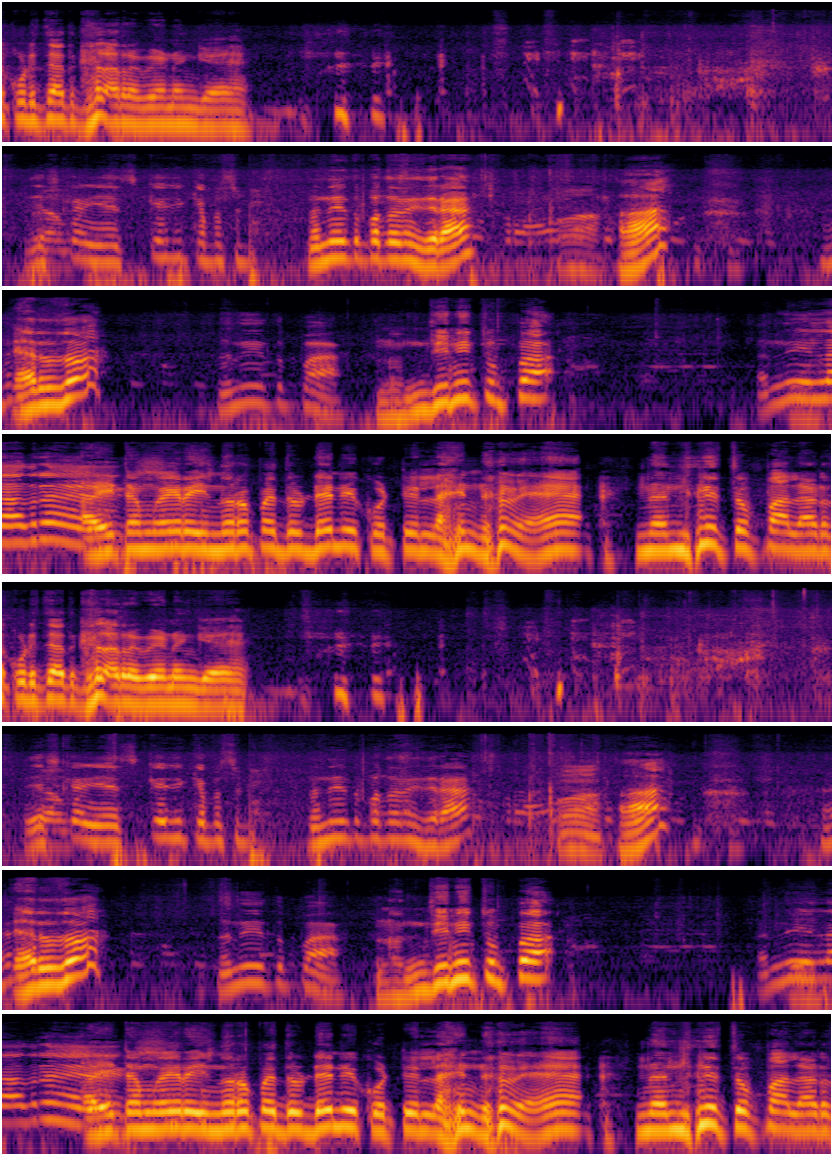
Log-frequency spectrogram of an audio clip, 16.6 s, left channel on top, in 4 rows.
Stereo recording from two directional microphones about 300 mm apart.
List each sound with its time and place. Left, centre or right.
0.0 s speech: centre
2.9 s a sound: centre
3.5 s dog: centre
4.4 s speech: centre
5.6 s a man's voice: left
7.2 s speech: centre
8.3 s speech: centre
12.2 s speech: left
12.6 s speech: centre
12.9 s speech: centre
